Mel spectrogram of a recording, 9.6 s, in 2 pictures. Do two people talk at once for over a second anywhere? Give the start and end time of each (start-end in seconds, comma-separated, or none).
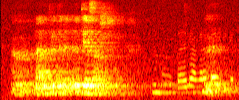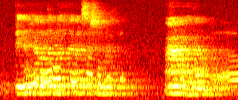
5.4-6.9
